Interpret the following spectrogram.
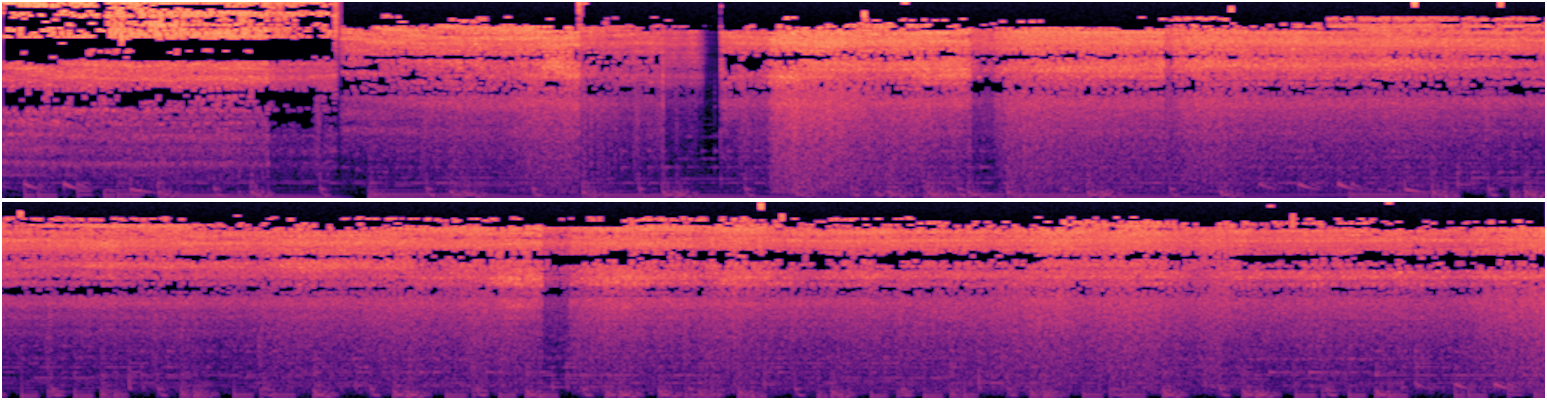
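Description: Background music over the steady hiss of a cutting torch fitted with a gouging nozzle, working off excess weld. The hiss breaks off briefly about seven seconds in and again around twenty-one seconds.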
